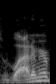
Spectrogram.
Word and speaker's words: Vladimir: or Russian notice it's Vladimir Putin versus vlodimir zalinski um the pronunciation of the name is different because of the different cultures um just like John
